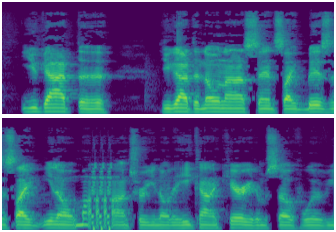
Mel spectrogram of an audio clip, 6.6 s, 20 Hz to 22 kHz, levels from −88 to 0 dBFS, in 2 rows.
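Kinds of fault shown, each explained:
Repeated frames: after "business like you know", a 78 ms block plays three extra times. This stutter adds 0.24 s, which fits compressed frames sent again.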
